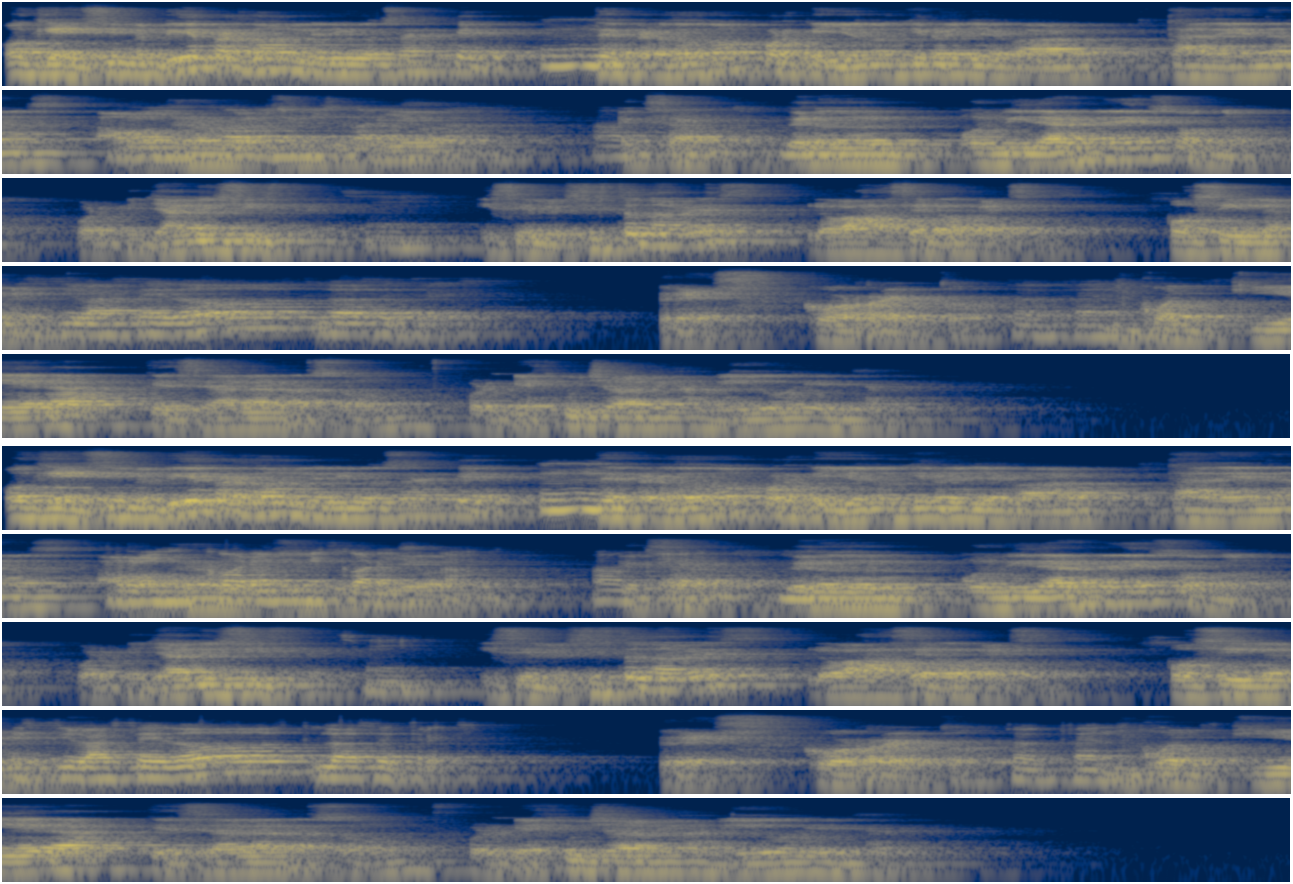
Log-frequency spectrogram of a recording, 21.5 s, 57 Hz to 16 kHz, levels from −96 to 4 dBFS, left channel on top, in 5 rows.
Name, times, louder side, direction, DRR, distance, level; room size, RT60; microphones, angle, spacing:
voice 1, 0.0-1.6 2.0-3.6 3.9-5.8 6.3-8.5 8.8-9.5 10.2-12.1 12.5-13.0 15.1-16.1 16.7-20.1, equal, 35° left, -1 dB, 0.4 m, -26 dB
voice 2, 4.6-5.9 6.3-7.3 9.8-10.0 12.9-14.4 16.3-16.8, right 4 dB, 75° right, 5 dB, 0.3 m, -27 dB
2.4 x 2.0 x 2.8 m, 0.95 s
head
